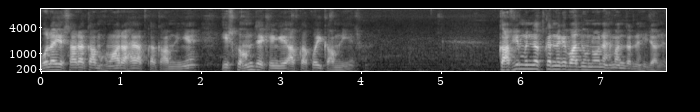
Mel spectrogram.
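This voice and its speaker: A man's fairly high-pitched voice, bright and sharp in tone, with very wide pitch swings at a moderate pace. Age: 60s. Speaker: bereaved father. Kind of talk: testimony. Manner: emotional.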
